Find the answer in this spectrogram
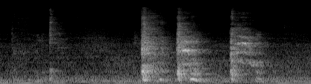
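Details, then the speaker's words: Simulated in an Indonesian comedy skit: a man playing a heavy smoker "since kindergarten" begs a doctor to cure his bad cough; three harsh, forceful coughs in quick succession; acted cough. "Gimana caranya dok? Batuk saya mau sembuh dok. Tolonglah saya dok."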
